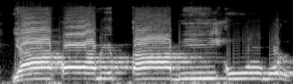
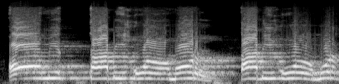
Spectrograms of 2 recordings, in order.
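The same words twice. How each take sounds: First: "tabi'ul mur" dragged out long; wrongly lengthened vowels. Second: "tabi'ul mur" with short vowels. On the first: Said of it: "jangan gini". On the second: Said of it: "Nah, itu dipendekkan". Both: Shown as a demonstration.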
